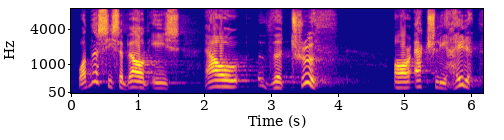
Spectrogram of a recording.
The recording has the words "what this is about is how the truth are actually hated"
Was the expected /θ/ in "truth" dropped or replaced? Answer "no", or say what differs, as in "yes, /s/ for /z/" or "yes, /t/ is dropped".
no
